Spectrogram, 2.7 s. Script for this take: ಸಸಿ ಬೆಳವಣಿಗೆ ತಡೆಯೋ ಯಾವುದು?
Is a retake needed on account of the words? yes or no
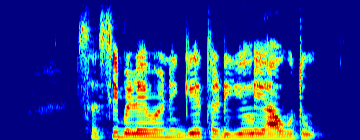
no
